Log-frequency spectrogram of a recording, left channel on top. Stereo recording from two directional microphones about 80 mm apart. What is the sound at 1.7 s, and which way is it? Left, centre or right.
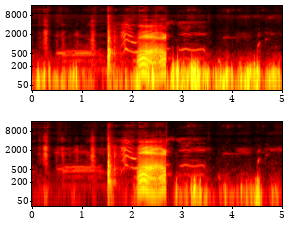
Dog, left.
